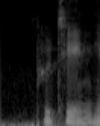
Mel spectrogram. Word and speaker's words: poutine: Poutine? – Poutine, yeah.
